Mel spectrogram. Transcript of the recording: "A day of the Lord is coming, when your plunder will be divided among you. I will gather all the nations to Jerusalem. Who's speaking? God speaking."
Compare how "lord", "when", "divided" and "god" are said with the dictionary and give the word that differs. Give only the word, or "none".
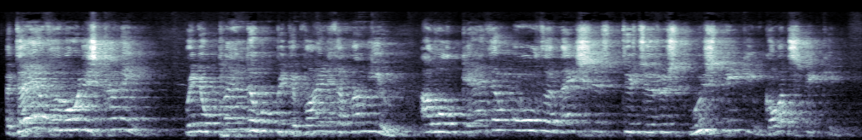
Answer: none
